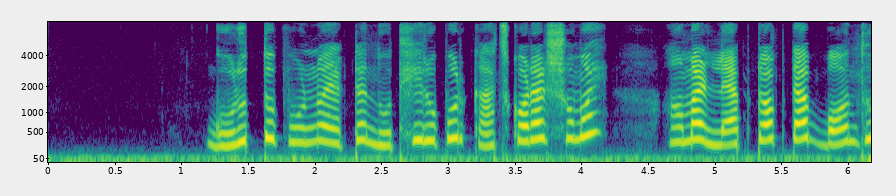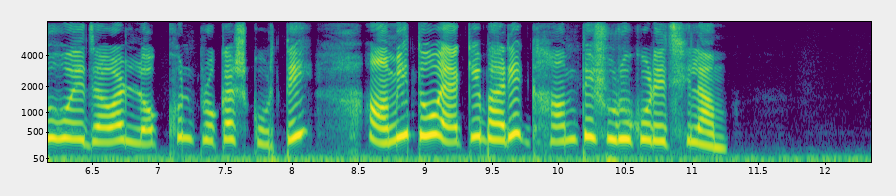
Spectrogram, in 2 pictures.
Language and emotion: Bengali, fearful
